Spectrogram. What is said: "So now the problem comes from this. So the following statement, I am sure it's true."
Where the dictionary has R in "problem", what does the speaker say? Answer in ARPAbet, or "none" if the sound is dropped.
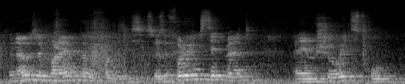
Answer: none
